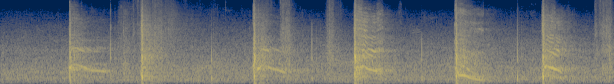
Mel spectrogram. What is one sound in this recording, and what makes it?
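A tennis ball is struck back and forth with sharp pops of a racket.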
